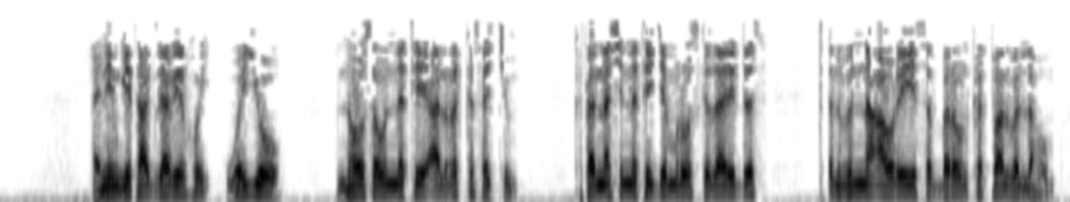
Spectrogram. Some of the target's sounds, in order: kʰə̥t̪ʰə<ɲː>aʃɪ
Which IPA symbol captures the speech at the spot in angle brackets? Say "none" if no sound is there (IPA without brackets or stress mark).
nː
